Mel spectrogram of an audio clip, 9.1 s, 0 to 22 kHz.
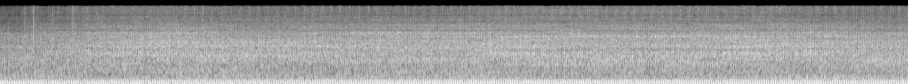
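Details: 2010 Kawasaki Z1000 idling with a fast light ticking, about four clicks a second, also heard while riding; owner first suspected valves or timing chain tensioner, but the cause was a loose exhaust manifold bolt.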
